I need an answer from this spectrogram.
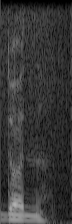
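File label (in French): "donne", French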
